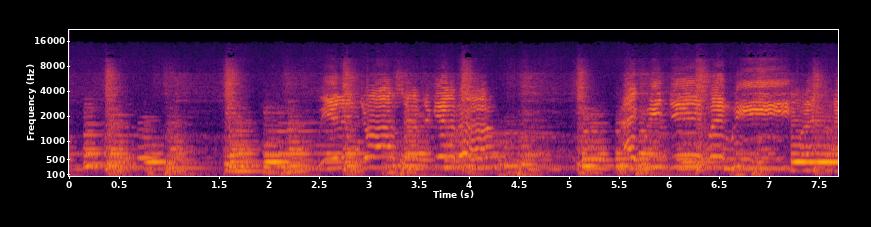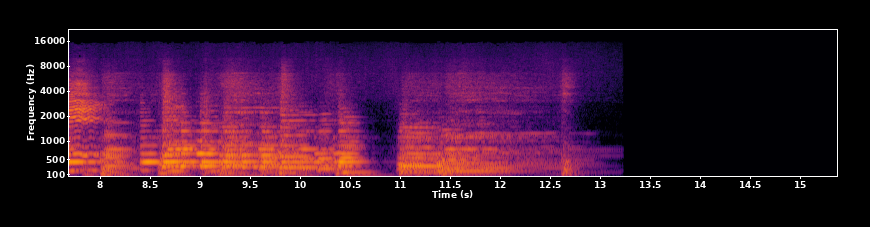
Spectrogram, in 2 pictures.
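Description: Closing instrumental bars of a 1940s-era blues record: a small band with horns over a steady beat. It breaks off for a moment about eleven seconds in, then plays a final chord that dies away, and the record ends in silence.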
